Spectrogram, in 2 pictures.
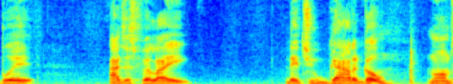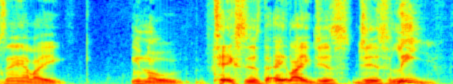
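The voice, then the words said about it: Baton Rouge (BR) accent. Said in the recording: “they love BR, bro. Like, our accent”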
